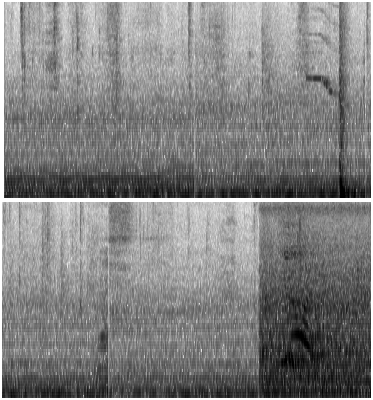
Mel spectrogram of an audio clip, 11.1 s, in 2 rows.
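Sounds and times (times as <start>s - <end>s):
train idling rumble: 9.4s - 11.0s.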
